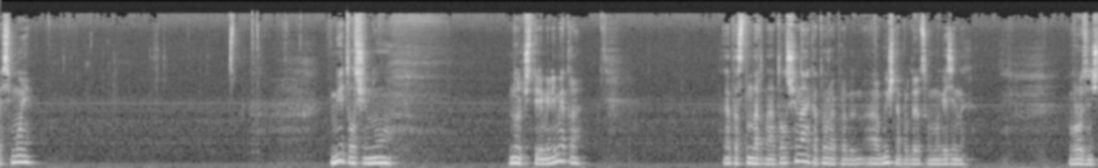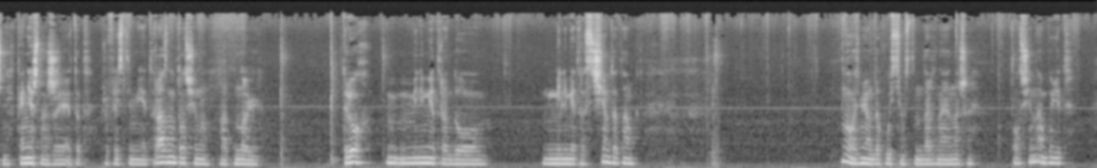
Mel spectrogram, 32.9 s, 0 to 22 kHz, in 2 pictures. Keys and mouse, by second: 30.9-32.9 drag.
